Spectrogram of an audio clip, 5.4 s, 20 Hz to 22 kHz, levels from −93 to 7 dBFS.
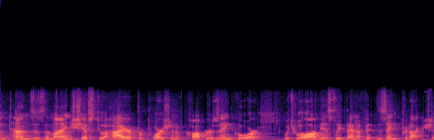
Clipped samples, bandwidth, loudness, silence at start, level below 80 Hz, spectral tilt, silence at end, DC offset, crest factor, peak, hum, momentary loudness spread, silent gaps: under 0.1%; 8.2 kHz; -23 LUFS; 0 s; -68 dBFS; -5 dB/octave; 0 s; under 0.1%; 22 dB; -2 dBFS; none; 11 LU; none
